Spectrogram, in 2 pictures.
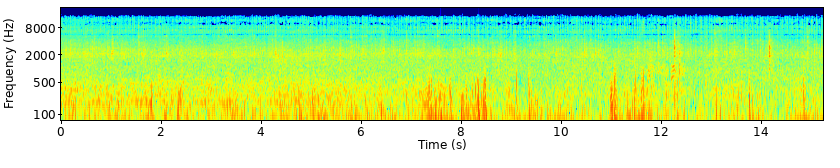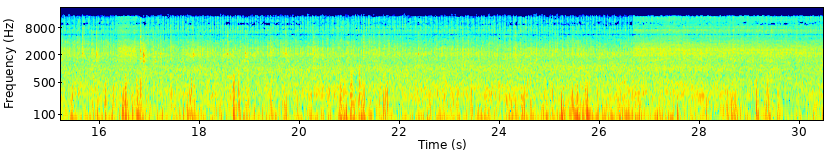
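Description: Outdoor ambience from a moving bicycle: wind buffeting the microphone in uneven low gusts over steady rolling noise, with a few sharp clicks and the voices of people nearby.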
